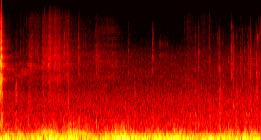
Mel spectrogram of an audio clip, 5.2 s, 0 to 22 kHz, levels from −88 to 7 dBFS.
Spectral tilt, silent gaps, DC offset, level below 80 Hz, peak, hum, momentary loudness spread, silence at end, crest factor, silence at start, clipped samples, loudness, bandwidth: -5 dB/octave; none; under 0.1%; -22 dBFS; -4 dBFS; none; 8 LU; 0 s; 16 dB; 0 s; under 0.1%; -27 LUFS; 11.5 kHz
